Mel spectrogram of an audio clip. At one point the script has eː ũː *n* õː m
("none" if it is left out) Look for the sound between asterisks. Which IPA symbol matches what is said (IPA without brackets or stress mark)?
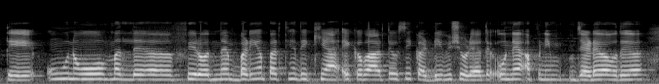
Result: n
